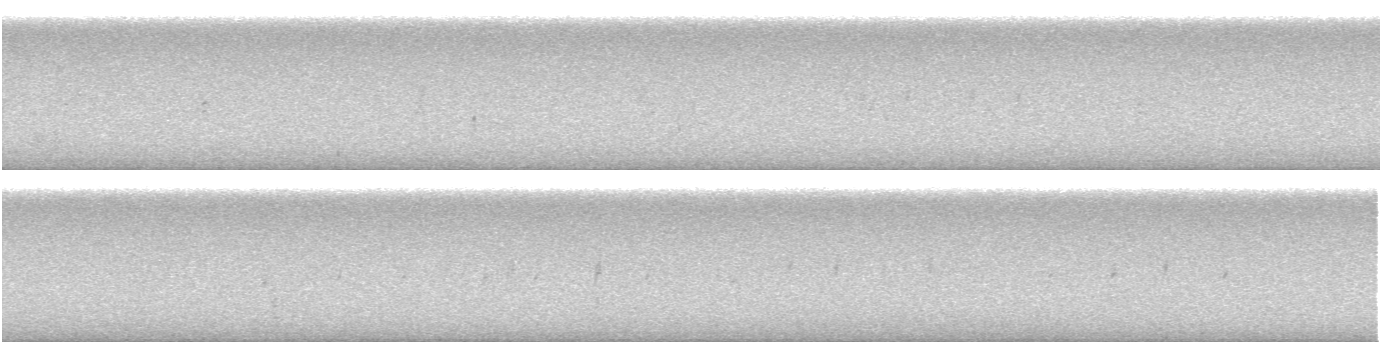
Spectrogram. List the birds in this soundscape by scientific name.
Zonotrichia leucophrys, Setophaga coronata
